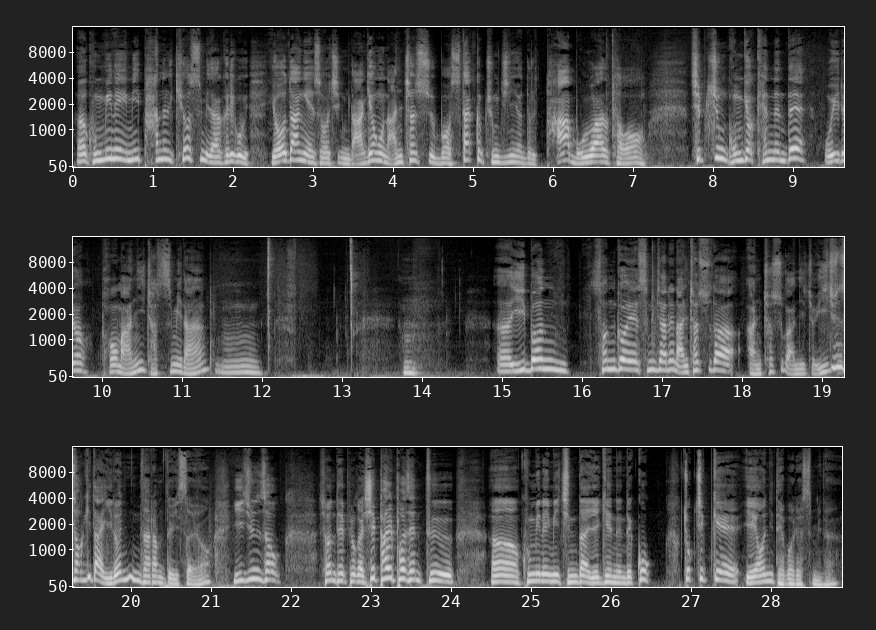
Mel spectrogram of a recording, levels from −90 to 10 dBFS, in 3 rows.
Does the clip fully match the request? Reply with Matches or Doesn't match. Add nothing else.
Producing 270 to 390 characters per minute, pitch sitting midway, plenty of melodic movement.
Doesn't match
